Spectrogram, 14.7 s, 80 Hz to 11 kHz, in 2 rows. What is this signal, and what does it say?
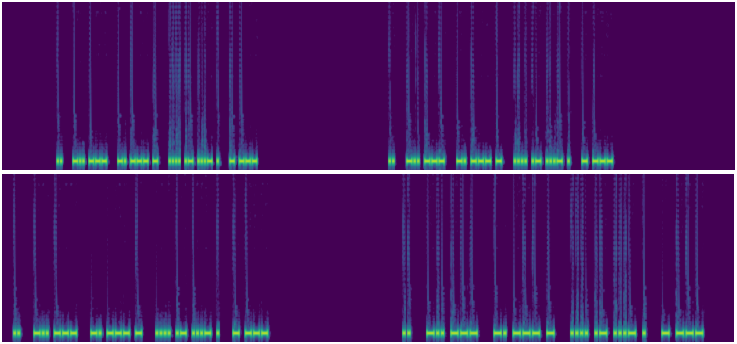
Morse code, heard as a keyed tone, about 63 wpm, 700 Hz. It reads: I DO NOT HAVE TO I DO NOT HAVE TO I DO NOT HAVE TO I DO NOT HAVE TO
